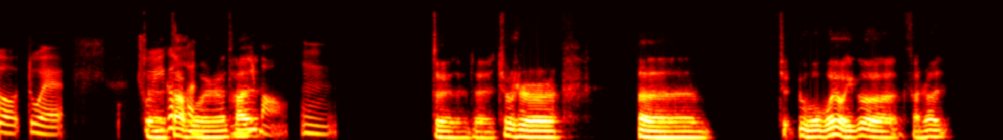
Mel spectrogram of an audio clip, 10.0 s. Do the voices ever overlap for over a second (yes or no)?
yes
